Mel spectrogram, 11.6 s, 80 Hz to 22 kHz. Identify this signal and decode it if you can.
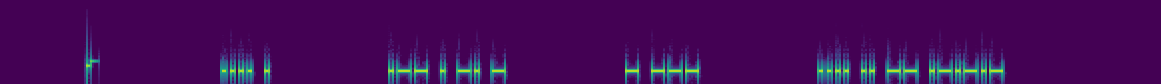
Morse code, heard as a keyed tone, about 28 wpm, 700 Hz. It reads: HE WENT TO HIM.
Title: 4x Word-Spacing - Sentences from Top 200 Words - 28wpm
